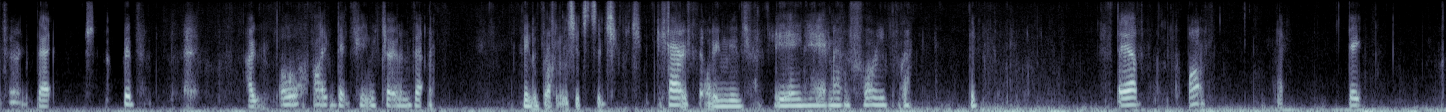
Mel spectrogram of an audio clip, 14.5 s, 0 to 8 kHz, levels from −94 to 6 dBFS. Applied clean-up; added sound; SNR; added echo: neural diffusion model UNIVERSE++.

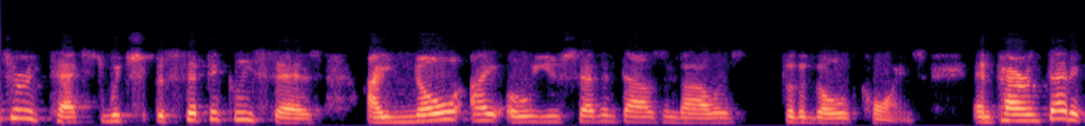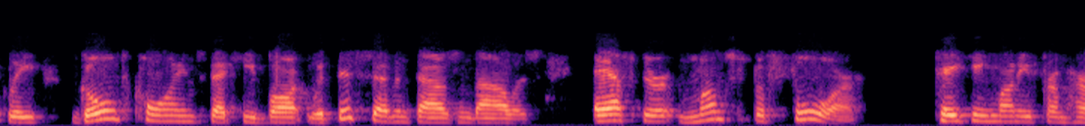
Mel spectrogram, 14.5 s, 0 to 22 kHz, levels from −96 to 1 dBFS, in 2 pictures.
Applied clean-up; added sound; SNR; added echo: none; none; none; none.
